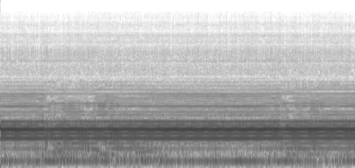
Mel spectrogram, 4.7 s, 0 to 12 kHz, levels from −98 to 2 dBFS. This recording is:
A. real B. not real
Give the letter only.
A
